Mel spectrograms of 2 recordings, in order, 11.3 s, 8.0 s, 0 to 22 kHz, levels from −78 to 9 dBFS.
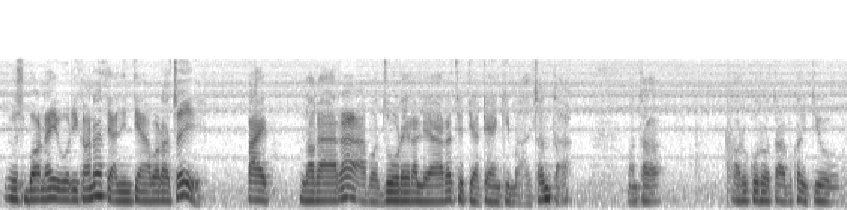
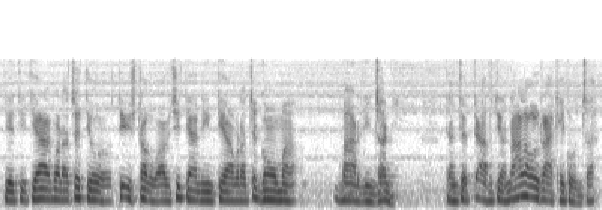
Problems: background sounds at intervals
